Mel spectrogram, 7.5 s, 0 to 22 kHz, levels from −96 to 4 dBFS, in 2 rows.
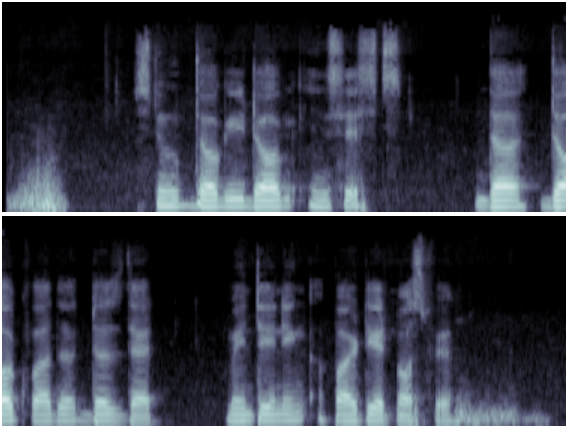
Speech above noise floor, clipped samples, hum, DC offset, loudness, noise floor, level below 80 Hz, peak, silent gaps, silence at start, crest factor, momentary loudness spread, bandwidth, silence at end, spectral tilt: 28 dB; under 0.1%; none; under 0.1%; -21 LUFS; -48 dBFS; -50 dBFS; -2 dBFS; none; 0.05 s; 18 dB; 18 LU; 12.5 kHz; 0.35 s; -7 dB/octave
